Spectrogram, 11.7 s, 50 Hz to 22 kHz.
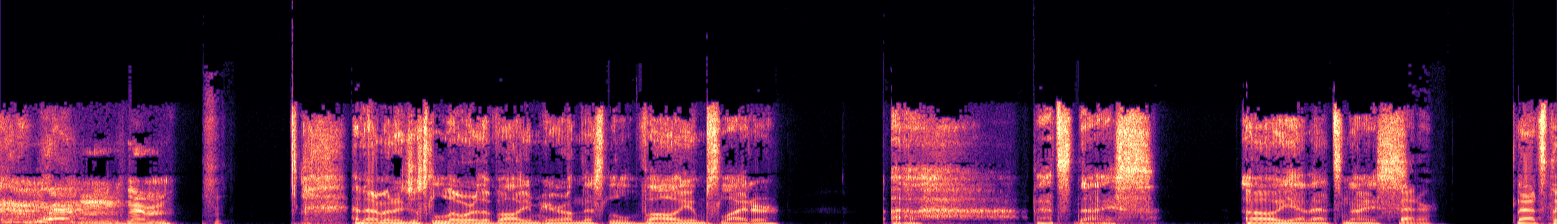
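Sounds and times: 
person clearing throat: 0.0s - 1.8s
speech: 0.3s - 1.8s, 2.6s - 5.9s, 6.6s - 7.2s, 7.8s - 8.7s, 9.3s - 10.8s, 11.4s - 11.6s.

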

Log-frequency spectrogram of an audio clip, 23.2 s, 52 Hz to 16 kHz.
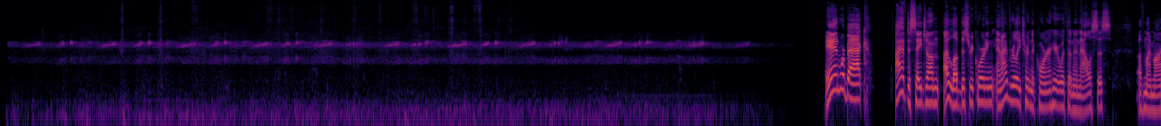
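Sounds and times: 
dense chorus of frogs croaking and trilling at night: 0.2s - 15.9s
speech: 16.5s - 23.2s.

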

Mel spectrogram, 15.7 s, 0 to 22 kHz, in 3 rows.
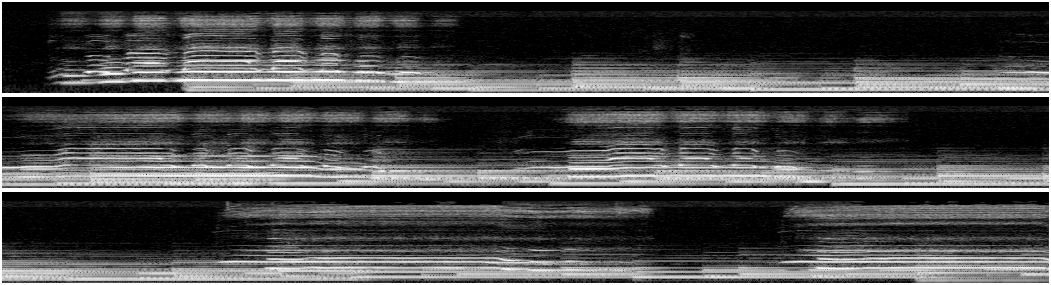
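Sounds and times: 
person singing: 0.2s - 2.5s, 5.0s - 10.0s, 11.5s - 15.7s
steady musical backing: 0.4s - 15.7s
cat-like meows drawn out into melodic sung notes: 5.0s - 7.2s, 7.8s - 9.6s.

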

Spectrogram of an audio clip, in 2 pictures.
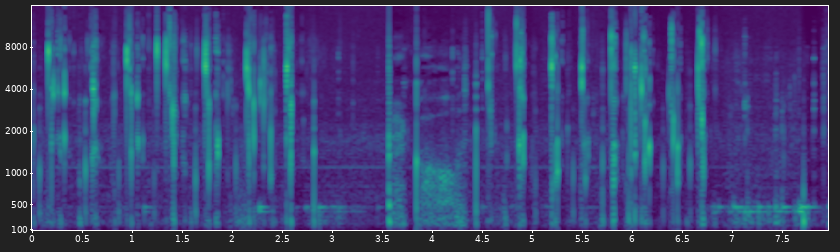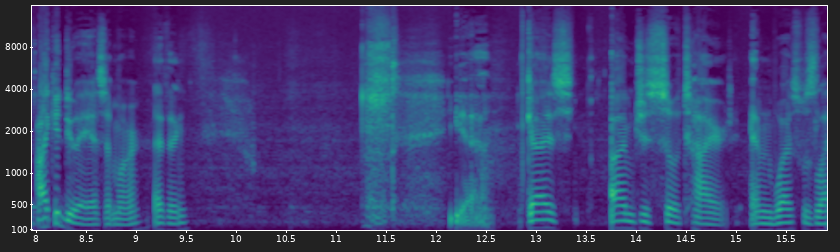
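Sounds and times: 
crunchy pickles being bitten and chewed: 0.0s - 6.9s
soft mouth sounds: 0.0s - 8.1s
speech: 8.0s - 9.8s, 12.9s - 15.9s.

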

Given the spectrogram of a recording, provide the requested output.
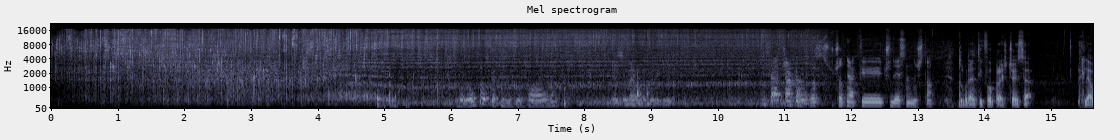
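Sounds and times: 
water sizzling in a hot pan cooking food under a lid: 0.0s - 13.3s
speech: 6.3s - 7.8s, 8.4s - 9.6s, 10.7s - 14.8s, 15.4s - 15.6s.

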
